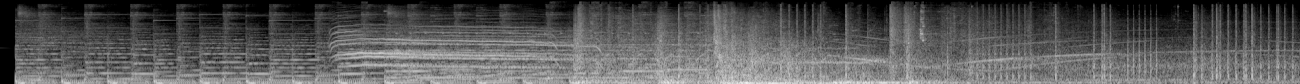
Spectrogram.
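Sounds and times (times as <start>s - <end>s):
rapid gunfire-like cracks: 5.8s - 13.0s
siren-like tones: 9.5s - 13.0s.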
